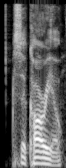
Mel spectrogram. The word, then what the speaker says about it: Sicario: Sicario.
